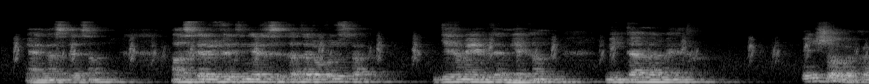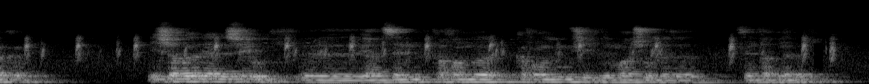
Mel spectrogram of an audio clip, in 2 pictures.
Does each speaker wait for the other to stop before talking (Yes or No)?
Yes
